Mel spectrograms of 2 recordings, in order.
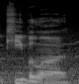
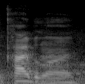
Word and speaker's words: Kybalion: from the book called the key belong or pronounce the car belong alright this book right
